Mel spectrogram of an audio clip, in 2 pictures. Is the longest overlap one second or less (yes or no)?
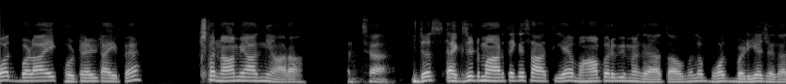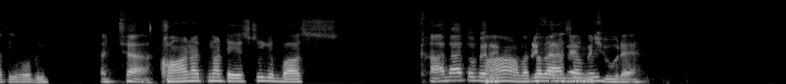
no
